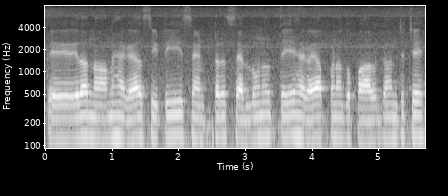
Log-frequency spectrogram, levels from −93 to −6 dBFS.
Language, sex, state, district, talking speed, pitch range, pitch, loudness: Punjabi, male, Punjab, Kapurthala, 170 wpm, 120-130 Hz, 125 Hz, -16 LUFS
